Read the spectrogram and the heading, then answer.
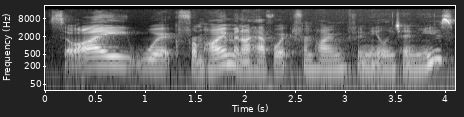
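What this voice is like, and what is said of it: Australian (Melbourne) accent. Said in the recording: “you can probably tell from my accent that I'm originally a Melbourneite”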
